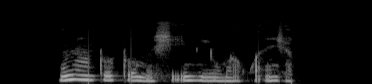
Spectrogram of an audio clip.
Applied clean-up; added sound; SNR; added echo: none; none; none; none.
